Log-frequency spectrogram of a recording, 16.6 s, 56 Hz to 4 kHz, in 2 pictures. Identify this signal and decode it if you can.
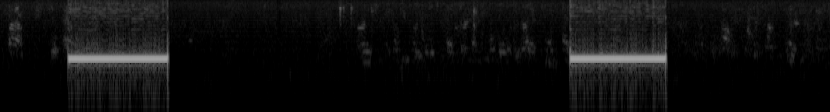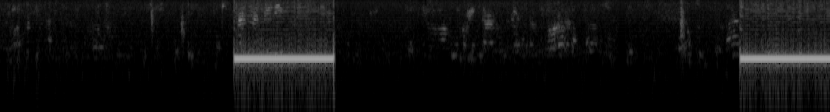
Ringback tone (Europe, 425 Hz), with speech.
